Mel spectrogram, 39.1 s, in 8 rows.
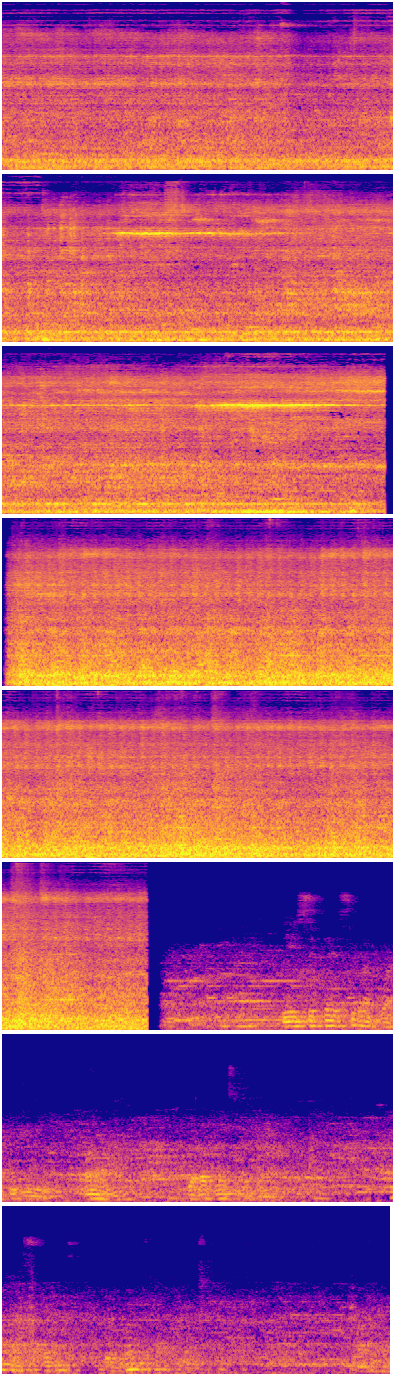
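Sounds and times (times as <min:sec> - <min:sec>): train rumbling on track: 0:00.0 - 0:26.3
train wheels squealing: 0:00.0 - 0:26.3.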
